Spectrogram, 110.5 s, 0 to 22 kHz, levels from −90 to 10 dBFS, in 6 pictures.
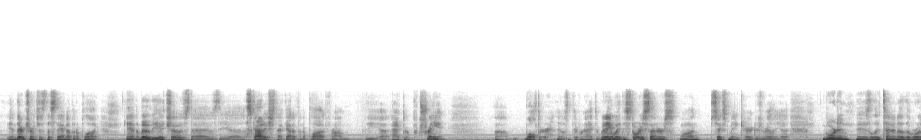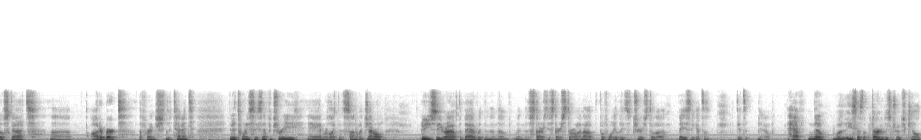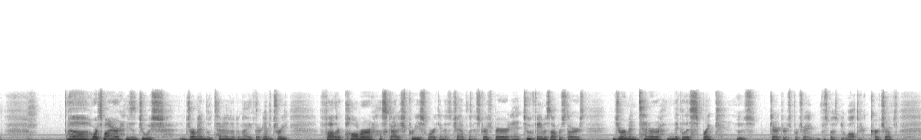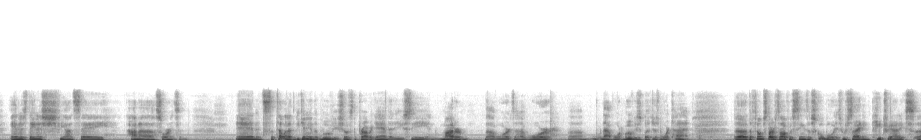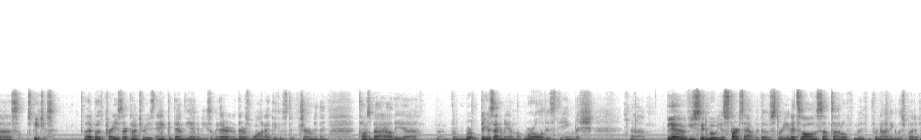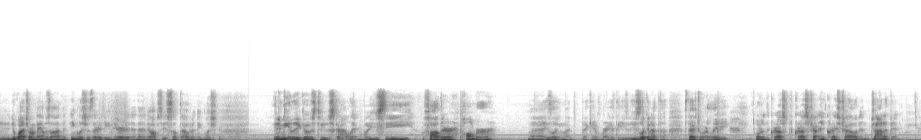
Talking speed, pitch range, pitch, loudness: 170 wpm, 120-140 Hz, 130 Hz, -24 LUFS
